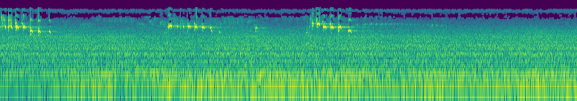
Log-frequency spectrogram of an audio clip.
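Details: Two bald eagles calling in their nest territory on Hornby Island: three bouts of high, piping notes, each stepping downward in a quick series, heard over a loud, steady low rumble.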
